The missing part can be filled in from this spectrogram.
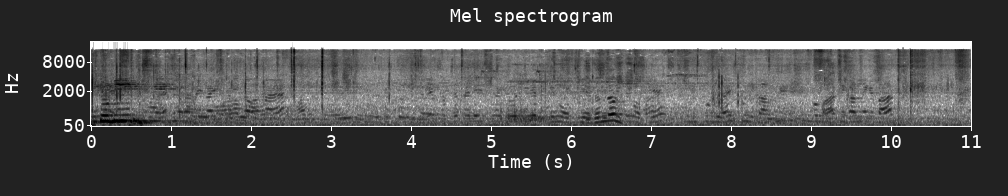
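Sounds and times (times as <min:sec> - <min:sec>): background chatter of people: 0:00.0 - 0:11.0.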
